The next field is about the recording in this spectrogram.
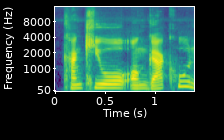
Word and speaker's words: Kankyo Ongaku: Kankyo Ongaku, ne? So heißt er, habe ich ja. richtig ausgesprochen, Sven? Ja.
